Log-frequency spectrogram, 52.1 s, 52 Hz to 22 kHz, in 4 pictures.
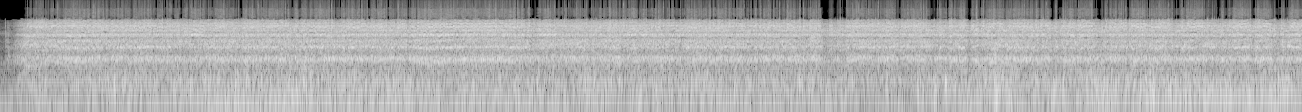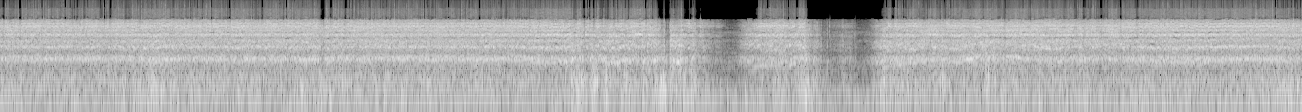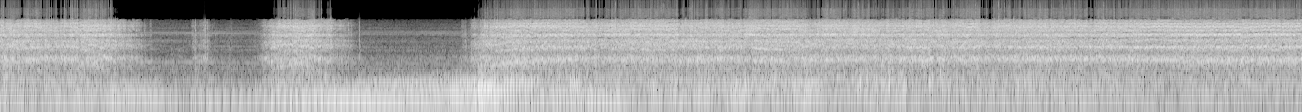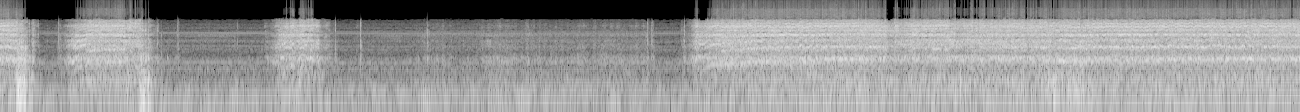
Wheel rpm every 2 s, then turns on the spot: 170, 230, 230, 230, 240, 230, 230, 230, 230, 170, 70, 220, 220, 130, 30, 90, 220, 230, 230, 160, 40, 20, 20, 180, 220, 220.
40-44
